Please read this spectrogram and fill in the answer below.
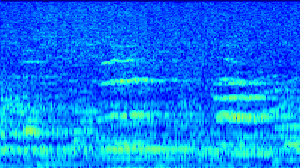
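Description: Avant-garde concerto music for alto saxophone and orchestra: sustained low string tones under short, gliding higher notes.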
